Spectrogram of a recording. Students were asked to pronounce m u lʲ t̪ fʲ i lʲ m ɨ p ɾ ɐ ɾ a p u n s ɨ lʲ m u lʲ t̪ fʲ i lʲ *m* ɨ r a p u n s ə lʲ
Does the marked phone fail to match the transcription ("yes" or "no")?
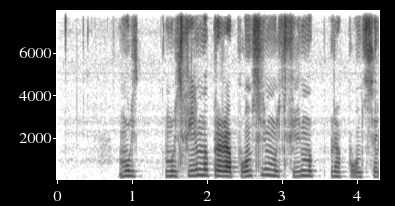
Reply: no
